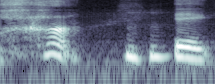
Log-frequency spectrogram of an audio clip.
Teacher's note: una fricativa velar sorda como ja, que también hay en quechua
